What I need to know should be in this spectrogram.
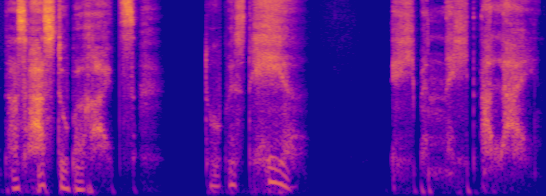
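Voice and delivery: slow, soft ghostly whisper; tender whisper. A narrator's reading. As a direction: comfort a friend in a whisper.

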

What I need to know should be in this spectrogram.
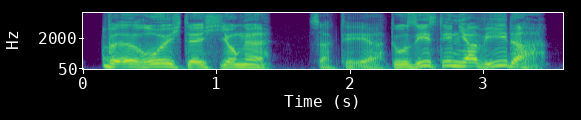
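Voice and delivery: a hint of a gruff soldier calming a boy; lightly voiced sergeant. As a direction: soldier trying to sound reassuring.

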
